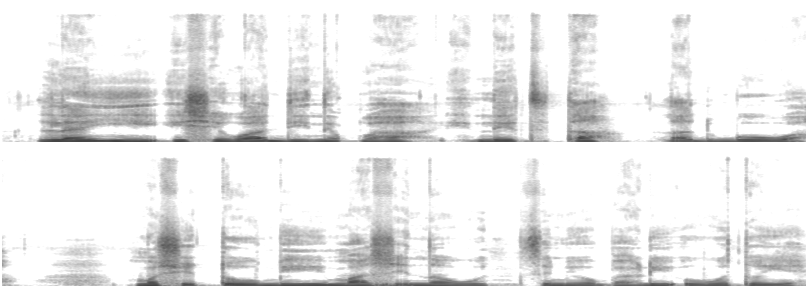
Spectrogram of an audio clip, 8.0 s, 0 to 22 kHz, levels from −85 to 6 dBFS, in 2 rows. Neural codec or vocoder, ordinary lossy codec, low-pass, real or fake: vocoder, 48 kHz, 128 mel bands, Vocos; none; none; fake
